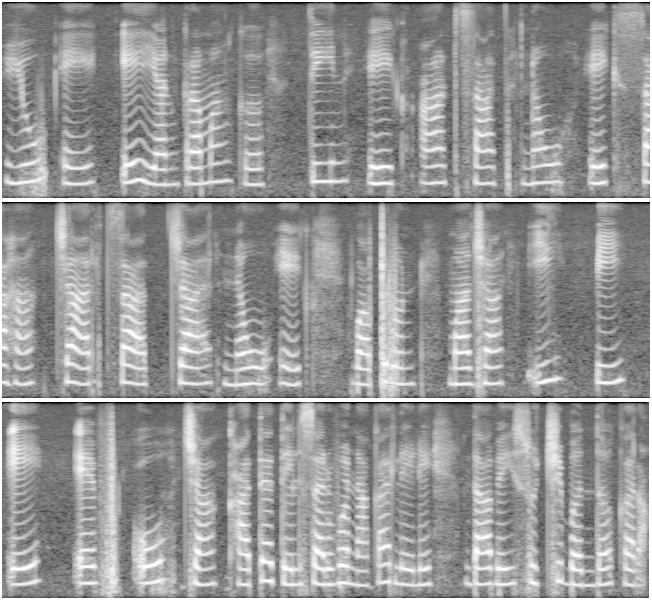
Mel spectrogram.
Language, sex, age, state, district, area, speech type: Marathi, female, 18-30, Maharashtra, Wardha, rural, read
